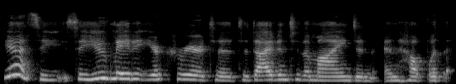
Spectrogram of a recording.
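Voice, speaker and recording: A woman's voice: medium pitch, normal speed. A woman hosting a podcast interview, reading the guest introduction and asking questions in a friendly way. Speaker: podcast host, therapist.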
